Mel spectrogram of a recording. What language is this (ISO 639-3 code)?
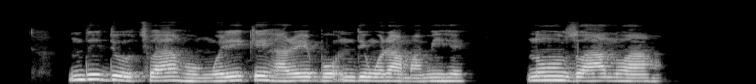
ibo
